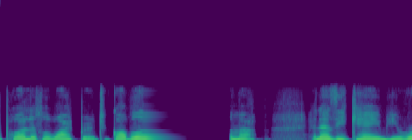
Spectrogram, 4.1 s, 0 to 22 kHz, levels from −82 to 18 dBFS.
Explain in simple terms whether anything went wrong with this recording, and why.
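At 1.43 seconds the sound suddenly stops moving forward. The last bit of sound drags on as a fading buzz, then goes quiet for about half a second, and at 2.32 seconds the speech picks up exactly where it left off. This is a call audio freeze. The likely cause is that data got held up on its way across the network, so the receiver ran out of sound to play and stretched what it had. Nothing is lost, but the rest of the clip arrives almost a second late.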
